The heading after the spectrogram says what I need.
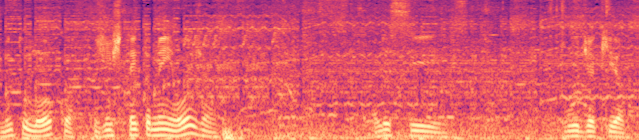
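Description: A Brazilian man films a casual vlog as he walks the stalls of an outdoor street market, pointing out items with eager enthusiasm. His voice sits at a middle pitch, and he is recorded on a handheld phone. Clear music plays in the background along with passing traffic. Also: measured pace. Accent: Brazilian Portuguese. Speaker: vlogger browsing toy stalls. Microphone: handheld phone camera.

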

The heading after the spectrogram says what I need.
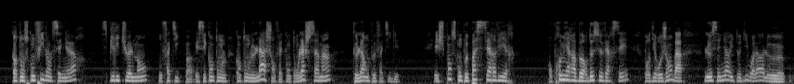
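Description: A man giving an earnest, conversational Bible study talk, often rephrasing himself, his voice masked by voice-disguising software on a dull, lo-fi recording. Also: a little high, slightly rough. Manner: earnest, rephrases often, tags lines with "hein". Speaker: Bible teacher. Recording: dull lo-fi sound.

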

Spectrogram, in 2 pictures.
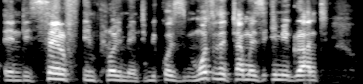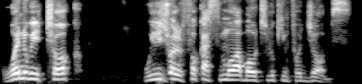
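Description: A middle-aged man with a fairly high voice hosts a live online interview over a video call from his living room, with no room sound. He's earnest, keeps restarting sentences, and uses many "uh" fillers.

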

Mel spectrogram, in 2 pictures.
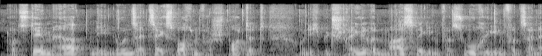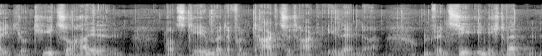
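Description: Man playing a menacing villain, deep gravelly voice, slow threats. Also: lively intonation, slight background noise, heavily acted.

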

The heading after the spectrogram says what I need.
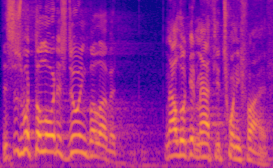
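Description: A male pastor delivers a sermon with fervor, his voice climbing loud and then falling to a hush. His voice sits high for a man. The sound rings with the long echo of a large church sanctuary. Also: big pitch swings, brisk, vocal fry, slightly rough. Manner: impassioned preaching, voice swelling and dropping low.

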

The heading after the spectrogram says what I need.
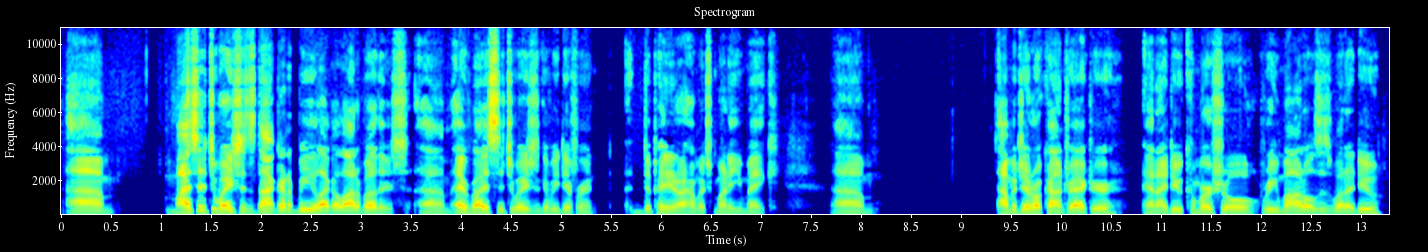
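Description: A man talks to his viewers in a casual vlog style, with a medium-pitched voice. He rambles informally and sounds appreciative. The sound is dry, with hardly any room on it. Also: brisk, darkish tone, no room sound. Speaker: vlogger. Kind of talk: casual chat to camera.

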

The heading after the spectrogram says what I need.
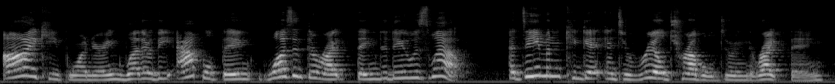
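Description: A woman's voice: on the high side, expressive, moderate pace, a bit bright. A woman reading a storybook aloud, voicing a sardonic, casual male serpent demon who muses and questions. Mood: musing. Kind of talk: storybook read-aloud character voice.

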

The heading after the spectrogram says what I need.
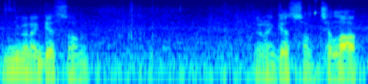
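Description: A man's voice: mid-range voice, moderate pace. Playful man vlogging in a noisy store. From Bosnia. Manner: playful, jokey, talks to camera. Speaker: fitness vlogger. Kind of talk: casual vlog chat. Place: supermarket aisles. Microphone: handheld camera, filmed by cameraman. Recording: noisy store with background ambience. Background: shop ambience.

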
